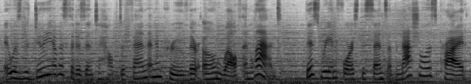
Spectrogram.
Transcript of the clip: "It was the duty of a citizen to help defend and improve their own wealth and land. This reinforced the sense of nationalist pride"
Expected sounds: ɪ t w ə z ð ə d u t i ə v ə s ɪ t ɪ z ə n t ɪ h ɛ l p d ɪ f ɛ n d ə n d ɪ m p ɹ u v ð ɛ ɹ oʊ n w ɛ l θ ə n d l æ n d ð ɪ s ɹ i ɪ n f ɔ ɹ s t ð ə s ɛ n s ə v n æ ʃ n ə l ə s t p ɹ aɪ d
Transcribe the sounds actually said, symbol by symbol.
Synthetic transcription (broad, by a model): ɪ t w ə z ð ə d u t i ə v ə s ɪ t ɪ z ə n t ɪ h ɛ l p d ɪ f ɛ n d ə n ɪ m p ɹ u v ð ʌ ɹ oʊ n w ɛ l θ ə n l æ n d ð ɪ s ɹ i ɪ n f ɔ ɹ s ð ə s ɛ n s ə v n æ ʃ n l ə s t p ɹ aɪ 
